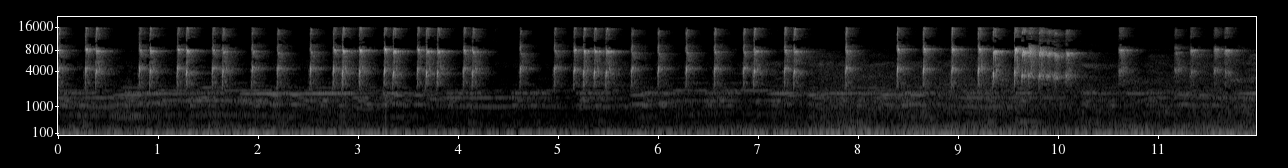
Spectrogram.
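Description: Small birds chirping, a quick string of short high chirps several times a second with a denser flurry near the end, over a low steady hum.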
